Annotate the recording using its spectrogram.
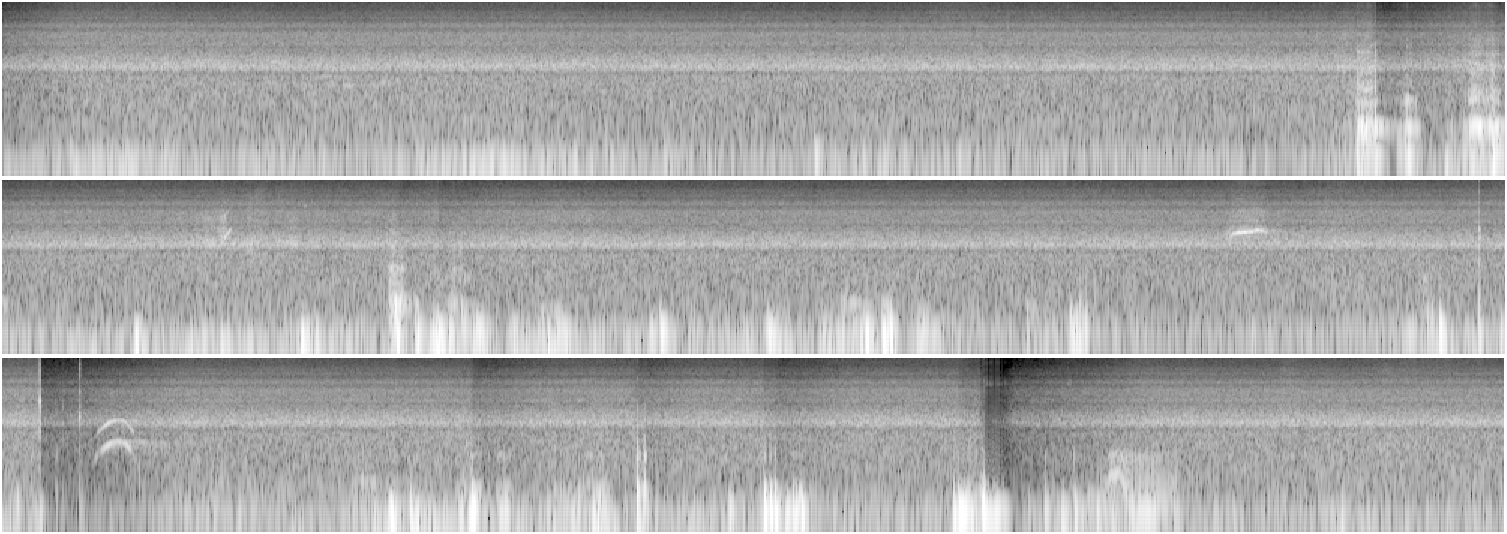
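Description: FlowRider surf machine's pumped sheet of water rushing steadily up the ride surface, a continuous hiss with a high hum running through it. From about nine seconds in, irregular low thumps and knocks break in.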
